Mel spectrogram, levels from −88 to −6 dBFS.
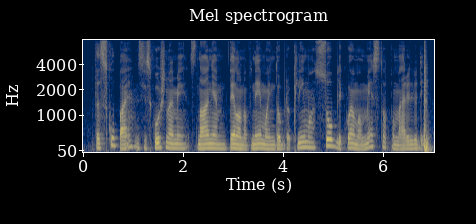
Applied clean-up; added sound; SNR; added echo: none; Chirp, tweet / Slam / Car; 12 dB; none.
